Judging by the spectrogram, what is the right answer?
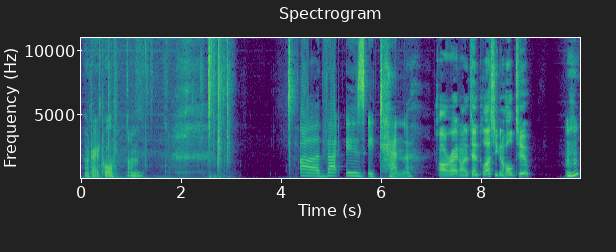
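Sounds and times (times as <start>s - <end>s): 
speech: 0.1s - 1.4s, 4.4s - 9.0s, 9.7s - 9.9s
dice rolled on a tabletop: 2.6s - 3.1s.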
